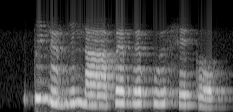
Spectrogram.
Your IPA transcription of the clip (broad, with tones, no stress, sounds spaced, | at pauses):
p i˦ n ɛ̃˨ b i˨˦ n aː˨ p ɛ˧ b ɛ˧ kʷ ɨ˨˦ h e˨ k o˨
